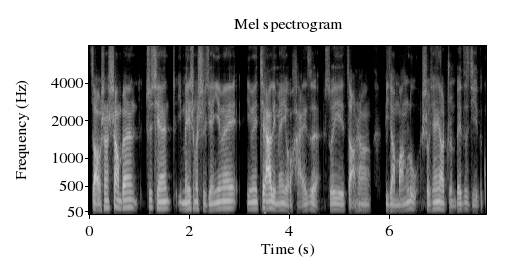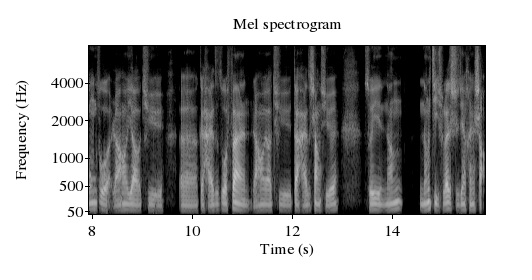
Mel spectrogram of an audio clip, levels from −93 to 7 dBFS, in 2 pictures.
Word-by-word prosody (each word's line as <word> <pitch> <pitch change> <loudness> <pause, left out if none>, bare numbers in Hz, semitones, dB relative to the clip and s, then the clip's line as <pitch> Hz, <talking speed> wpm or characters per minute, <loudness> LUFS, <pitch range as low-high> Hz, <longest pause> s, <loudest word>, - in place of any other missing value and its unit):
早 90 - +7
上 125 +3 +3
上 125 +1 +7
班 135 - +4 0.2
之 135 - -1
前 115 -2 +3 0.2
没 105 +2 +3
什 115 - -1
么 110 - +1
时 95 -3 -1
间， 95 +1 -1
因 110 +2 +3
为 120 +1 +3 0.2
因 110 - -3
为 110 0 +2
家 120 -2 +9
里 115 -2 +5
面 100 +1 -2
有 85 -4 -2
孩 - - -4
子， - - -2
所 100 - -3
以 95 -1 -1
早 - - +1
上 90 -1 -6 0.2
比 - - -7
较 85 - +1
忙 85 +3 -2
碌， 115 -2 -4
首 - - -3
先 110 +1 +1
要 110 -2 +5
准 80 -5 -9
备 95 - -1
自 105 +2 -7
己 90 -3 -8
的 85 - -15
工 100 +1 -4
作， 105 - -3
然 - - -2
后 95 +1 -3
要 90 -2 0
去， 85 -3 -9 0.3
呃， 80 -1 -6
给 - - -6
孩 80 +2 0
子 95 - -9
做 100 +1 -1
饭， 95 -5 +3
然 - - -4
后 90 - -4
要 90 0 -3
去 85 -2 -9
带 - - +1
孩 80 - -2
子 90 - -9
上 90 - +1
学。 90 +3 -4 0.5
所 95 - -3
以 95 -1 -2
能 205 - -5 0.3
能 195 +4 -3
挤 105 - -3
出 100 +2 -5
来 - - +6
的 110 - +2
时 90 - -1
间 95 +1 -3
很 95 0 -5
少， - - 0
95 Hz, 265 characters per minute, -26 LUFS, 90-110 Hz, 0.5 s, 家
